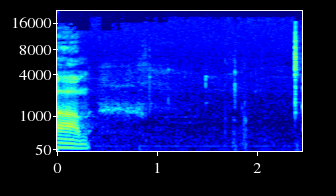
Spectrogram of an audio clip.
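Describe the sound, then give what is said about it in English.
A short vocal sound opens, then quiet mouth noises: small wet clicks and a soft sip of an apple drink with a swallow, ending in a brief sharper slurp near the end. “Apple, that's delicious. Just delicious. You know, I'll take another sip”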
